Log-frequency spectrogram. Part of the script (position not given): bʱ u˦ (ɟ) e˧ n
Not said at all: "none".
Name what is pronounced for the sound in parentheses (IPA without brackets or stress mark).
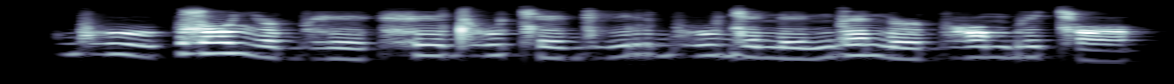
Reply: ɟ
